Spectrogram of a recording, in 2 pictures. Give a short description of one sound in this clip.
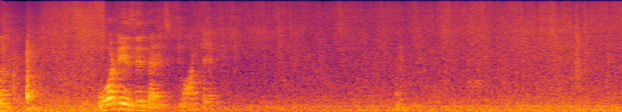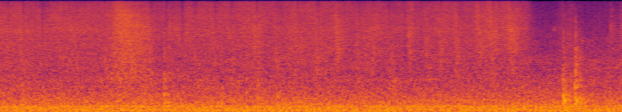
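An eraser rubs across a chalkboard.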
